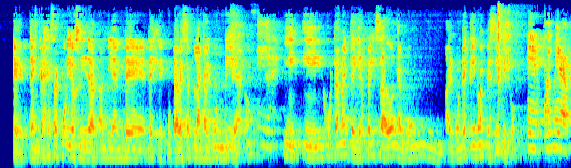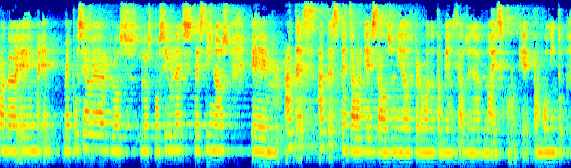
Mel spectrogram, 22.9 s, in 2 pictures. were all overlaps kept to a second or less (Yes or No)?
Yes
